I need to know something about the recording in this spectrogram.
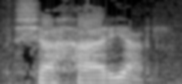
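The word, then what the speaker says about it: Shahriar: Aquí las H se pronuncia como una J, Shahariar y Shaezeman.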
